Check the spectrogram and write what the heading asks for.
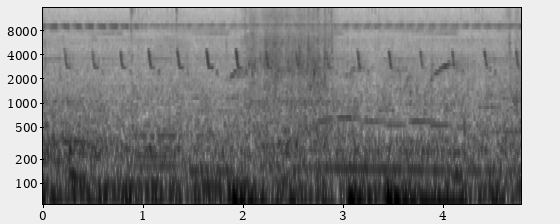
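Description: A bird calling a rapid series of short, falling whistled notes, about three or four a second, over an uneven low rumble. A brief splash of water about two seconds in, as hands work in the shallow stream.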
